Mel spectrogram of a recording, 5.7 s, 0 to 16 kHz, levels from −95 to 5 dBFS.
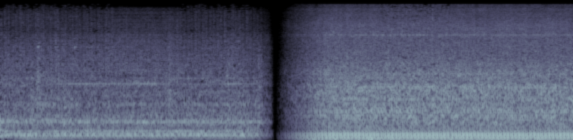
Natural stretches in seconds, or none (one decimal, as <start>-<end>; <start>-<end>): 0.0-1.1; 1.8-2.6; 3.8-4.5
